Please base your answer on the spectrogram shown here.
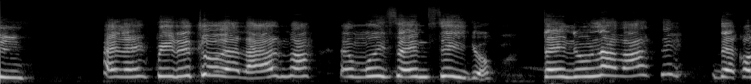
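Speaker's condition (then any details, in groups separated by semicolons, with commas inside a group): Cerebral palsy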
